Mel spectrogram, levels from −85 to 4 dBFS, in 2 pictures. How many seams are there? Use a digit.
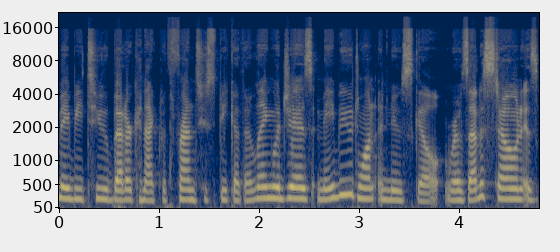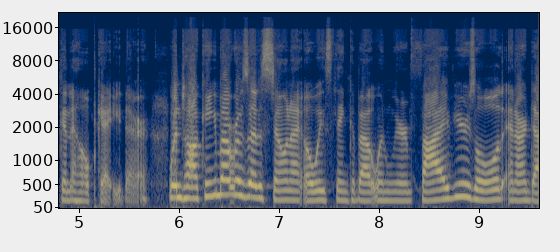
3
